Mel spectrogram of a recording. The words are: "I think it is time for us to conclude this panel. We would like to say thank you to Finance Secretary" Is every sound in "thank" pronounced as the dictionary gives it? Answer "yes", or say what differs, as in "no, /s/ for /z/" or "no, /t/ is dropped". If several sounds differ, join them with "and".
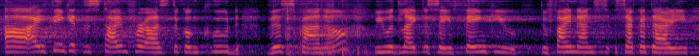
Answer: yes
